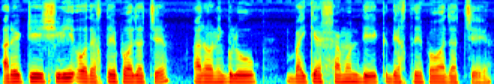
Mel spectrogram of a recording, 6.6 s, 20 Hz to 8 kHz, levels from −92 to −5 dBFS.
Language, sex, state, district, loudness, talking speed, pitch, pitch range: Bengali, male, Assam, Hailakandi, -16 LUFS, 130 wpm, 115 Hz, 110-125 Hz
